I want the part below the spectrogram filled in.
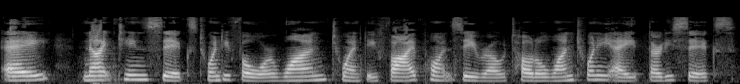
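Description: A woman calls an auction in a slightly low voice. She reads strings of numbers very slowly and formally, one piece at a time, in a methodical, repetitive pattern. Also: fairly even intonation, fairly bright tone. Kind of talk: formal auction calling, reading out parcel numbers.

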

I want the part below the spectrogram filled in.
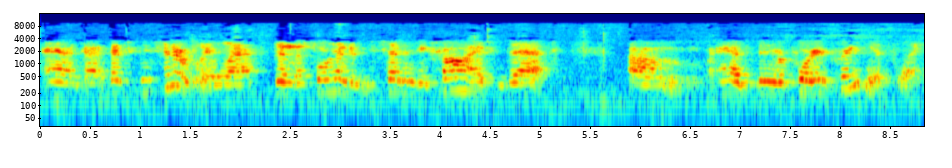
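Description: Slow woman on a thin speakerphone. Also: medium pitch, fairly bright tone, muffled recording, a little hiss or hum. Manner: hesitant, with many fillers and restarts. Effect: heard over a speakerphone. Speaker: property owner appealing a valuation. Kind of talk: phone call into a public board hearing. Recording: thin, roomy, distant speakerphone audio.

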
